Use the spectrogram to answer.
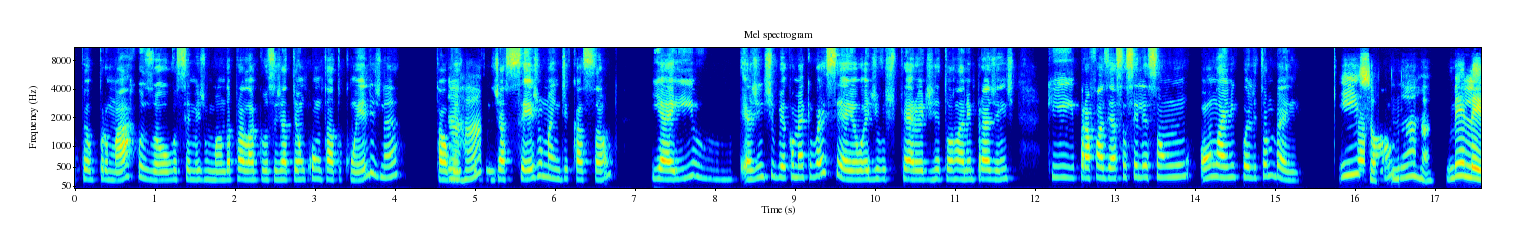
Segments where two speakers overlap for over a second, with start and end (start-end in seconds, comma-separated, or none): none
